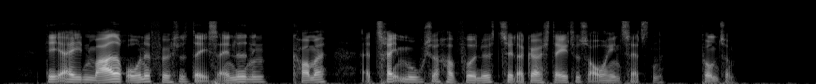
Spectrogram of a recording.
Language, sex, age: Danish, male, 32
